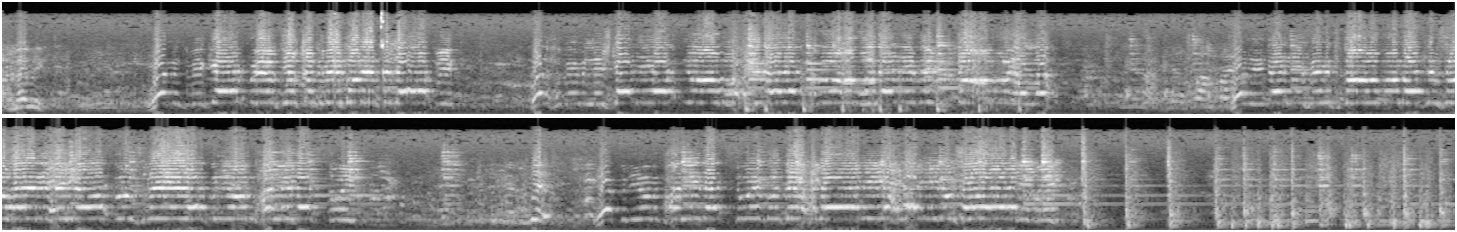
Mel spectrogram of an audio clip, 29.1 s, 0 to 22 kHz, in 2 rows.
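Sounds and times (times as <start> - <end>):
men talking and calling out: 0.0 - 25.7
hand-struck frame drums: 25.3 - 29.0.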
